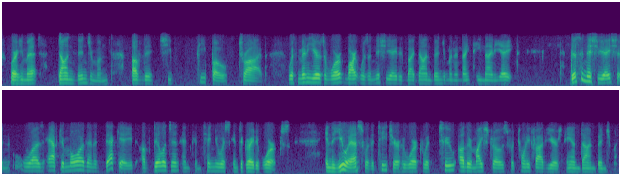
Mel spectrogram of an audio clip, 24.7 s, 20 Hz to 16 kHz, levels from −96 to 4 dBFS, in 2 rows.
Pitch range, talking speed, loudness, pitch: 110-130 Hz, 130 wpm, -30 LUFS, 115 Hz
